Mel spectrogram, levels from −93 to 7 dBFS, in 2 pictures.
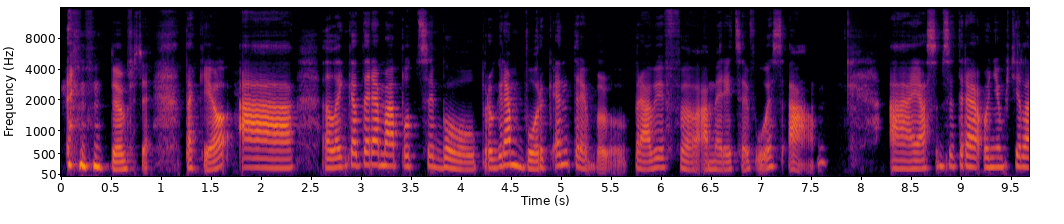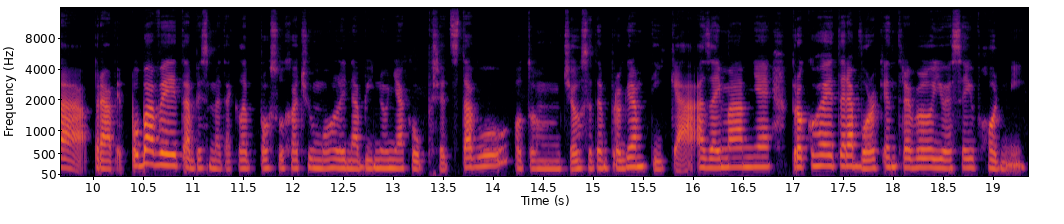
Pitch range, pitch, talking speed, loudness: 180-220 Hz, 195 Hz, 170 wpm, -29 LUFS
